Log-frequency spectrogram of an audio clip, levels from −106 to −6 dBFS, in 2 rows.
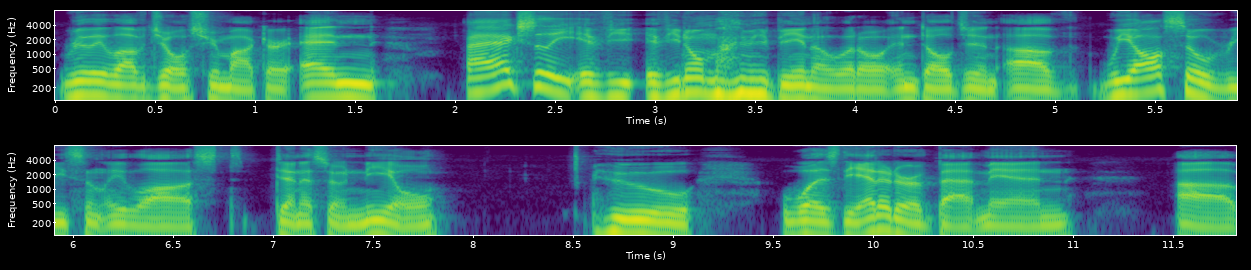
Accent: American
